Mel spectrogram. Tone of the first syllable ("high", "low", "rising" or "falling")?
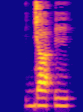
low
